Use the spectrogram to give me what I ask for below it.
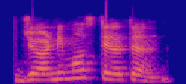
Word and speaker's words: Geronimo Stilton: Geronimo Stilton.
